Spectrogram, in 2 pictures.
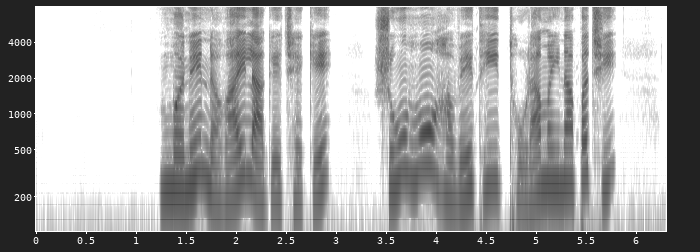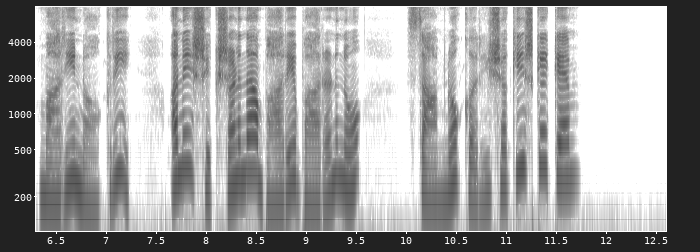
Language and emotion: Gujarati, fearful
